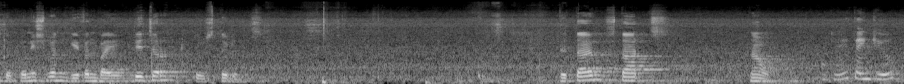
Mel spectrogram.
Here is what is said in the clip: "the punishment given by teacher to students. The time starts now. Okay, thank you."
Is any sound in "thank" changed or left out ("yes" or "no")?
yes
